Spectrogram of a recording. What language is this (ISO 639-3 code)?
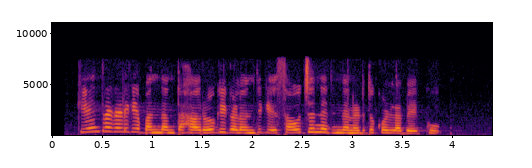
kan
